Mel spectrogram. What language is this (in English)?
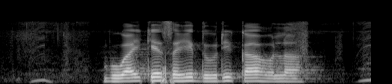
Bhojpuri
